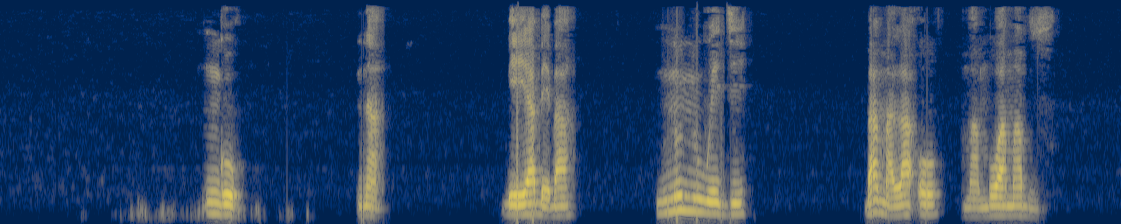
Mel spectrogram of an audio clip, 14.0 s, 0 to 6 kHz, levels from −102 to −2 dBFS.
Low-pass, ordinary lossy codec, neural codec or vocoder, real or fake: 5.4 kHz; AAC, 24 kbps; none; real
